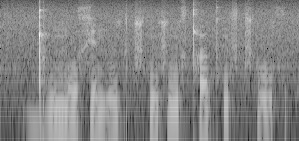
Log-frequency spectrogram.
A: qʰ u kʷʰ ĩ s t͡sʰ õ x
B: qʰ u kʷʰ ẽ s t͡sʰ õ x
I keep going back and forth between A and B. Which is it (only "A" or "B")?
B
